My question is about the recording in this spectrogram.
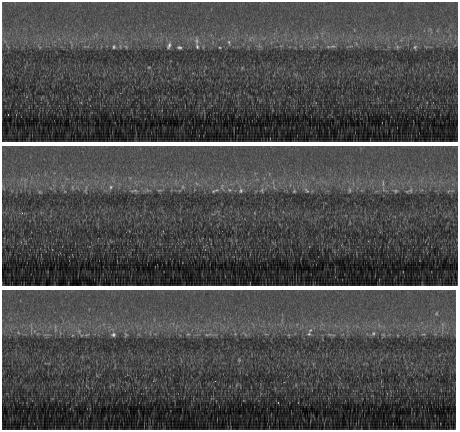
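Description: Steady, even hiss of room tone, with no other sound standing out.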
